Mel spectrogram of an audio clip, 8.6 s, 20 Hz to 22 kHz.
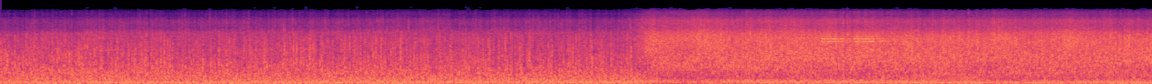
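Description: KTM RC 390's single-cylinder engine pulling at high road speed, with heavy wind rush on the microphone. About five seconds in, the engine note drops as the throttle is rolled off and the bike slows, and the wind hiss grows brighter.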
